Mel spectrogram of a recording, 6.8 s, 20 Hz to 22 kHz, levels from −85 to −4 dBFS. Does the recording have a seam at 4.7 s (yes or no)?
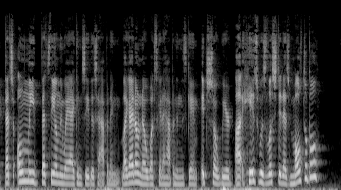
yes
